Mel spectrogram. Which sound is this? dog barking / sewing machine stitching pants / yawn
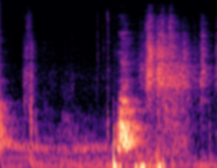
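dog barking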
